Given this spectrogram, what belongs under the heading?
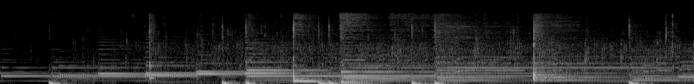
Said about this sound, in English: Keep clapping.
